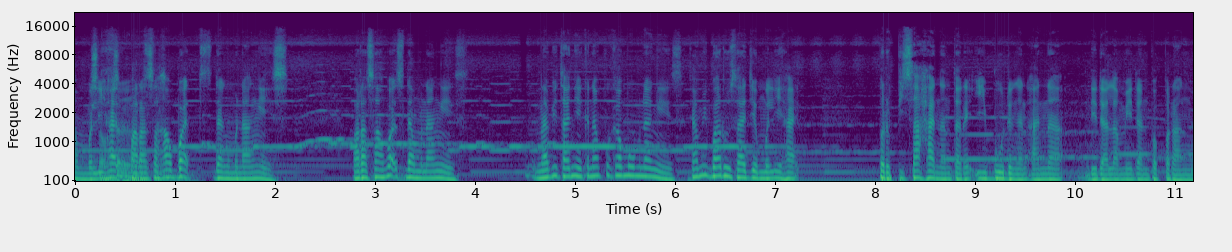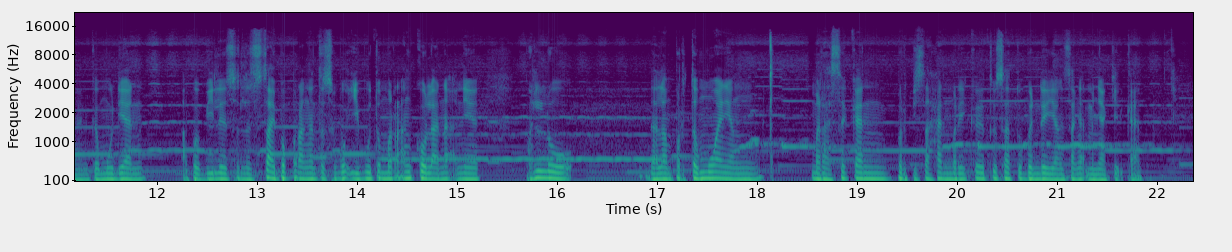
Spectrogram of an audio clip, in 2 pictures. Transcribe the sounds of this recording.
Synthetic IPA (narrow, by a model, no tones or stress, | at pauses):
məliɦat̪paɾasaɦabat̪̚sədaŋmənaŋɪs | paɾasaɦabat̪̚sədaŋmənaŋɪs | nabit̪aɲəkənapakamumənaŋɪskamĩbaɾusaad͡ʒaməliɦat̪̚ | pərpisaɦanant̪aɾaʔibudəŋananaʔ | didalamːedanpərpəɾaŋankəmũdian | apəbilasələsajpərpəɾaŋant̪ərsəbʊt̪ibut̪uməɾa̰ŋkʊlana̰ʔɲə | pərlʊʔ | dalampərt̪əmũanjaŋməɾasəkanpərpisaɦanməɾekat̪usat̪ubəndəjaŋsaŋat̪̚məɲakɪt̪̚ka̰n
